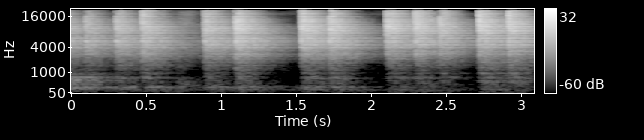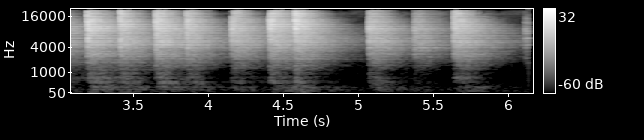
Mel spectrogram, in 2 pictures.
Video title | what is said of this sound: #Amazing Techniques to check the sound air gap under ceramic Tiles | This is the solid sound.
